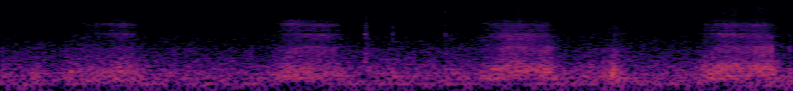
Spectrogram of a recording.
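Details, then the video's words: Pet cat, a really loud snorer, asleep indoors: slow rhythmic snoring, a soft raspy breath roughly every two seconds, faint and breathy against a hissy background. "My Cat Snoring"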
